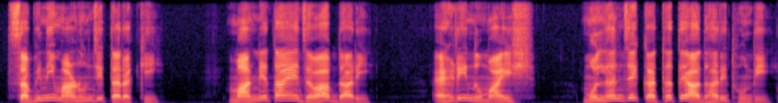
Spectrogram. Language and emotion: Sindhi, neutral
